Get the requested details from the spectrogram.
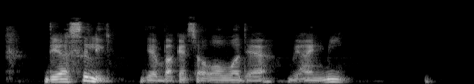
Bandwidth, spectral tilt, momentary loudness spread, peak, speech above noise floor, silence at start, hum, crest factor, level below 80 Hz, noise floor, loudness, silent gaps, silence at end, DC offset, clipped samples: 9.8 kHz; -5 dB/octave; 16 LU; -4 dBFS; 50 dB; 0.05 s; none; 20 dB; -64 dBFS; -72 dBFS; -23 LUFS; none; 0.45 s; under 0.1%; under 0.1%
